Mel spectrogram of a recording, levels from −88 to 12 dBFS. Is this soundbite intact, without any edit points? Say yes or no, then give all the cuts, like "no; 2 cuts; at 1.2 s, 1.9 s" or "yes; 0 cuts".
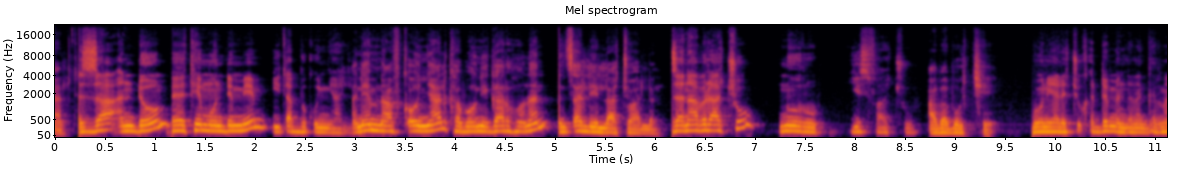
yes; 0 cuts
